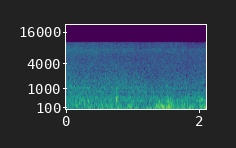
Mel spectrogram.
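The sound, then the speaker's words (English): A deep, rolling rumble of thunder with lightning blends with a dense, steady wash of heavy rain, loud and continuous with no voices. “Whoa, that's lightning.”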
